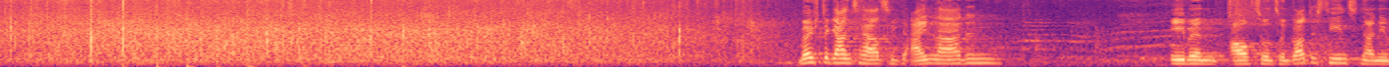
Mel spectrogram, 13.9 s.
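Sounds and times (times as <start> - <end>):
audience clapping: 0.0 - 7.9
speech: 8.0 - 10.1, 11.7 - 13.8.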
